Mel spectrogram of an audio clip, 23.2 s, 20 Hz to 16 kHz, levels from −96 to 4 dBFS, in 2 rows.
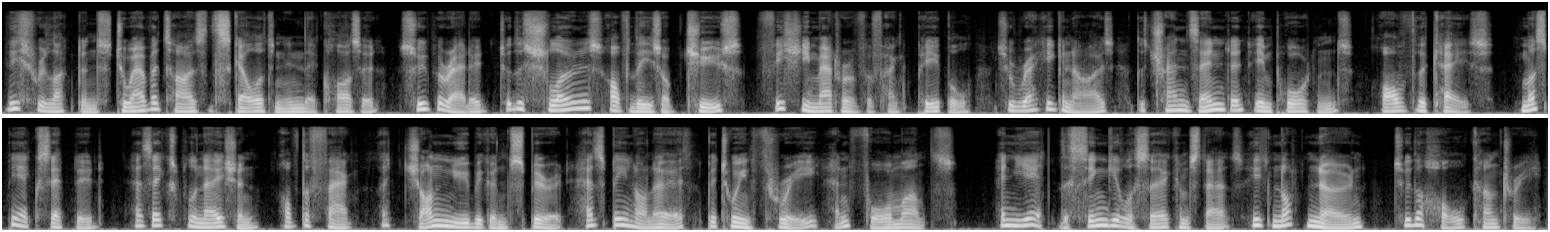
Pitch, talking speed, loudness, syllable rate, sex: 135 Hz, 160 wpm, -18 LUFS, 5.0 syllables/s, male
